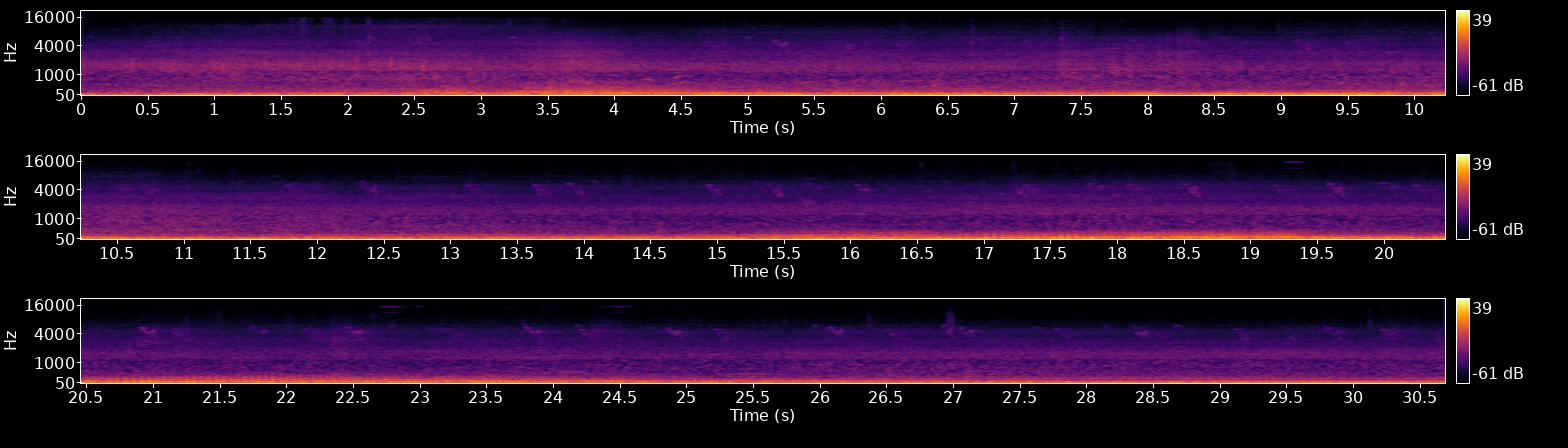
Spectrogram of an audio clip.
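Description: Town street ambience: a steady low rumble of traffic, with a passing car's engine rising in pitch about halfway through.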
